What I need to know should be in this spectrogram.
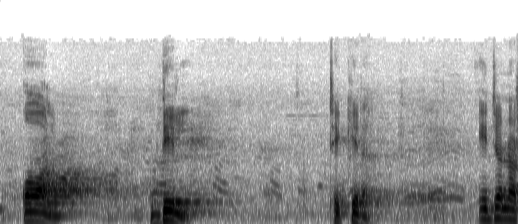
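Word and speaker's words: قلب: আপনাদের বাম বুকের 2 আঙ্গুল নিচে হৃৎপিণ্ড, এটা কি আরবিতে বলা হয় কলব। অনেক বক্তাকেও শুনছি উচ্চারণটা ঠিক করে না, বলে কালব। কালব অর্থ কুত্তা, আর কলব অর্থ অন্তর।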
